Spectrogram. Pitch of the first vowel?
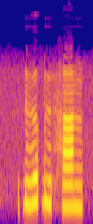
rising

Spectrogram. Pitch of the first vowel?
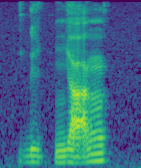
low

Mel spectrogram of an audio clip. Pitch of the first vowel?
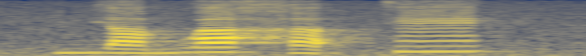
low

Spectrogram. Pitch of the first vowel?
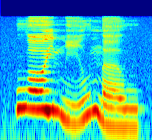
high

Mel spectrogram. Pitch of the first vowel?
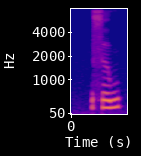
rising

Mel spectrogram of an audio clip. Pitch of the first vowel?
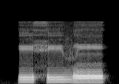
low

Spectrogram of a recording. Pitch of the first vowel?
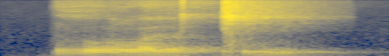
low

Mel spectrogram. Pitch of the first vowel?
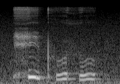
falling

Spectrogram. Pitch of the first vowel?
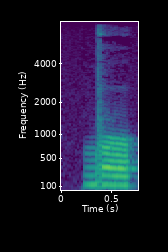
low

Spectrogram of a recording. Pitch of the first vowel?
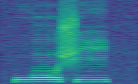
high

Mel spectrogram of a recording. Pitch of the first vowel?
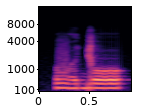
low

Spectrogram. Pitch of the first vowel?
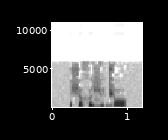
high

